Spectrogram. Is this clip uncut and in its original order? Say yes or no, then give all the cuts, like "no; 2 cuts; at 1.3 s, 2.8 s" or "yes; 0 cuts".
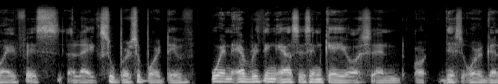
yes; 0 cuts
